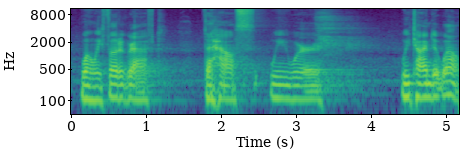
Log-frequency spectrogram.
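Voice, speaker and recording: Audible room echo surrounds a man who speaks at a fairly slow pace with long, frequent pauses. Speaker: architect. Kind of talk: lecture.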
